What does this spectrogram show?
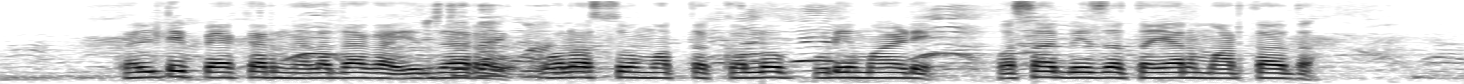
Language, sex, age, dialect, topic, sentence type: Kannada, male, 41-45, Northeastern, agriculture, statement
